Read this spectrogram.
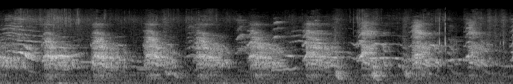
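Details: Repeated sharp yelps from Pooky, a dog kept at the One Love pet shop in Nagoya, come in quick bursts about every half second, high-pitched and ringing, with no other clear sounds around them.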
